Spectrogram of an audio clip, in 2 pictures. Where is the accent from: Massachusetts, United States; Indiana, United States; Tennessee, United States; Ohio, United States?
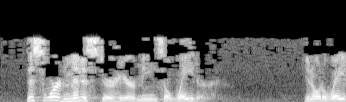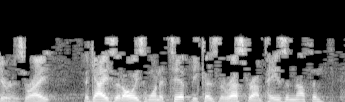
Ohio, United States; Cleveland; I was raised in Cleveland Public Schools the first half of my educational life.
